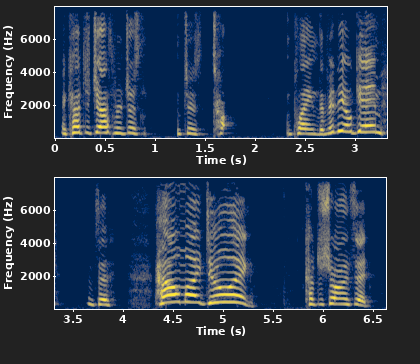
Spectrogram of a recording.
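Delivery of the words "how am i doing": slow, high, loud question; loud over headphones. Acted. Gamer asking friends over headphones, loudly. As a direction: call out as if unable to hear yourself.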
